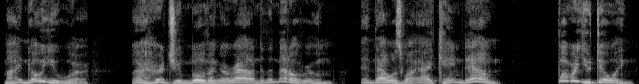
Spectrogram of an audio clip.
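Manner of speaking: put-on high, loud, fretful old husband; scolding old lord. Lord scolds wife about his medals, suspicious.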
